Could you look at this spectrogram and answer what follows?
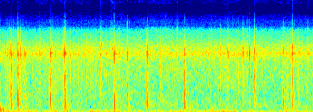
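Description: Steady monsoon rain in rural Konkan falls with scattered drops tapping sharply on a surface, fairly quiet and continuous, with no voices.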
